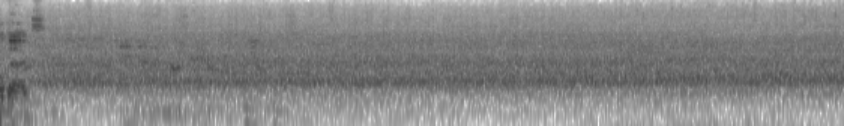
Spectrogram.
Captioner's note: crowd Noises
